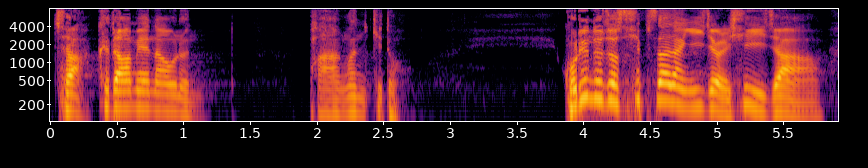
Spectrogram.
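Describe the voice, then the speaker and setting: A male pastor with a high, ringing voice preaches fervently. His emphatic words spill out in passionate bursts, and a long reverb trails every phrase. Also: sing-song, a little slow. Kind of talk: sermon.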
